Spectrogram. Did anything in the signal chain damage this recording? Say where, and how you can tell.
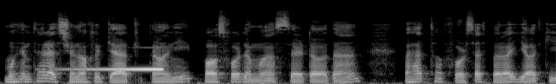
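Yes. A loudspeaker feedback squeal sits in the analogue acoustic path, from 0.35 to 1.66 s: a pure 711 Hz tone swells over about a second to roughly 10 dB above the speech. The microphone is hearing its own loudspeaker, with loop gain above unity at that frequency.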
